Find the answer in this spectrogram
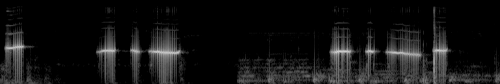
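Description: A cockatiel sings clear, loud whistled notes in quick bursts, some short and some drawn out.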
